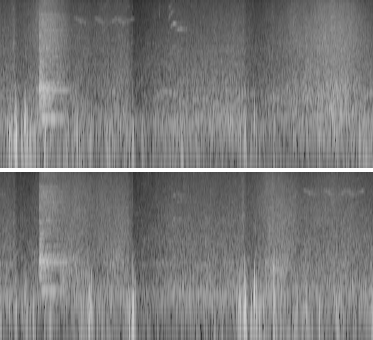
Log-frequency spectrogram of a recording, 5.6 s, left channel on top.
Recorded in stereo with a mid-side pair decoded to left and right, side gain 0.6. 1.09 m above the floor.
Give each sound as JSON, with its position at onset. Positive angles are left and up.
{"t": 0.6, "sound": "a snare drum", "azimuth_deg": 25, "distance_m": 1.8}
